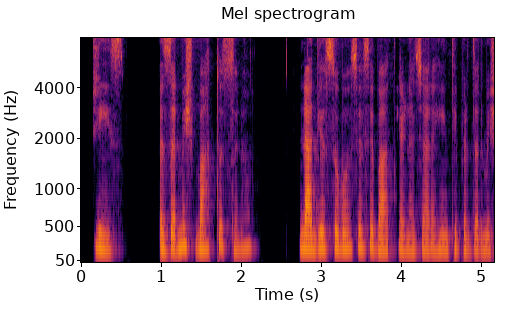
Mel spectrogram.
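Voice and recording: Over a quiet background, a natural voice reads aloud.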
